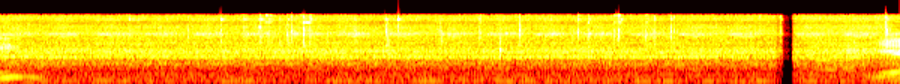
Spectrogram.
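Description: Steady hum of running mechanical-room equipment, with a few light metallic clicks and rattles from parts being handled. The sound cuts out for an instant about five seconds in.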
